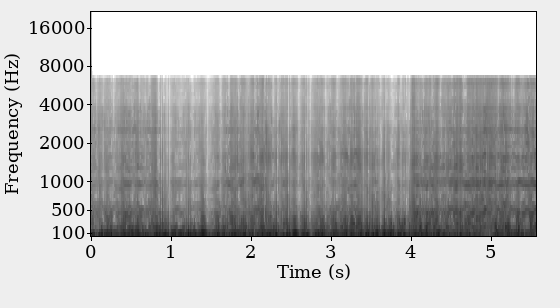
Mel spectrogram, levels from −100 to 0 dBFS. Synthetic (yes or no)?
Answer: yes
